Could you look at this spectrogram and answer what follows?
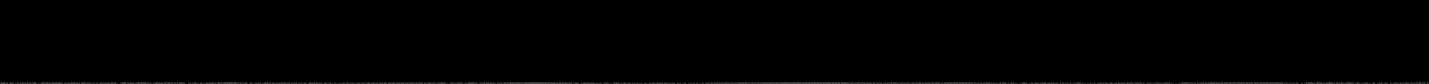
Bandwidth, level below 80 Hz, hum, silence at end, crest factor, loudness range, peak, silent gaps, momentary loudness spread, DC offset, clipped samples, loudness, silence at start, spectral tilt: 3.1 kHz; -60 dBFS; none; 0 s; 10 dB; 3 LU; -48 dBFS; none; 7 LU; under 0.1%; under 0.1%; -66 LUFS; 0 s; -8.5 dB/octave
